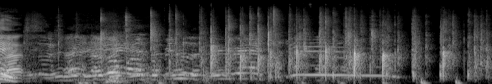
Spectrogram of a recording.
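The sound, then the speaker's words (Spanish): A few people clap in a quick, uneven burst of sharp hand claps that runs for several seconds. Excited voices and laughter rise over it, with one sustained shout partway through. “Una, esa, aplauso.”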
